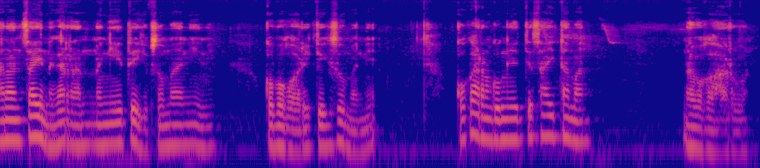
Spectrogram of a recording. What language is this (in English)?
Kalenjin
